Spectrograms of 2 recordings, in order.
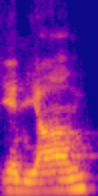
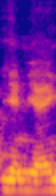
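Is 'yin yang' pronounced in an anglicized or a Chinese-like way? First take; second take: Chinese-like; anglicized. First: It is said with a more Chinese-like pronunciation. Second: It is said with an anglicized English pronunciation. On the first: The speaker calls it right. "It's yin yang" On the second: The speaker calls it wrong.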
